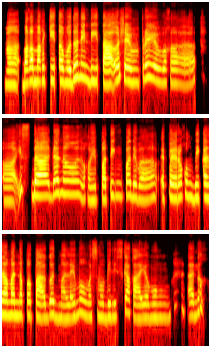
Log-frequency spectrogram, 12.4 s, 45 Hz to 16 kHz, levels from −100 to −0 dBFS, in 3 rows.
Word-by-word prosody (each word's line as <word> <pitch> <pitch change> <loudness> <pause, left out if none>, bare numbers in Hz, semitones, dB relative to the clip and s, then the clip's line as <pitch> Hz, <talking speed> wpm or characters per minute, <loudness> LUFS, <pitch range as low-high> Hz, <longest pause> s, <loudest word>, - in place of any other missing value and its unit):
Baka 220 -1 -1
baka 230 +4 +6
makikita 260 0 +2
mo 240 0 +3
dun 315 +3 +3
hindi 260 -4 -1
tao 220 +3 +6
siyempre, 275 +3 +1
baka, 240 -1 -5 0.7
ah, 215 -1 -3
isda 275 -6 +5
ganun, 300 -2 -1
baka 240 - -16
may 220 0 -8
pating 235 +5 -2
pa 280 - +1
'di 255 -1 -2
ba? 230 +3 -5
Eh - - -4
pero 250 0 +2
kung 265 -4 -4
di 250 - -1
ka 260 - +4
naman 235 -1 +2
napapagod 230 -1 -1
malay 200 0 -7
mo 255 -1 -7
mas 220 0 -10
mabilis 210 0 -9
ka 270 -3 -2
kaya 200 -1 -5
mong 205 0 -13 0.3
ano. 225 +5 -6
240 Hz, 160 wpm, -21 LUFS, 220-270 Hz, 0.7 s, baka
